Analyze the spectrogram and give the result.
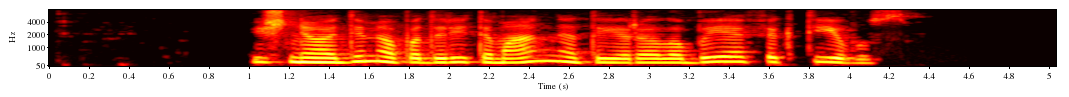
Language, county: Lithuanian, Klaipėda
